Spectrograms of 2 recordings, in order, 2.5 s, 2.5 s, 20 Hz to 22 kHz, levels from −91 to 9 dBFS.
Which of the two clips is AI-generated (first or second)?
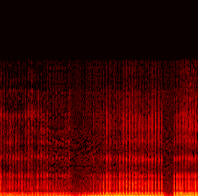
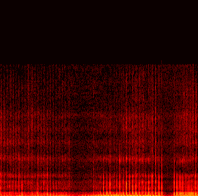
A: second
